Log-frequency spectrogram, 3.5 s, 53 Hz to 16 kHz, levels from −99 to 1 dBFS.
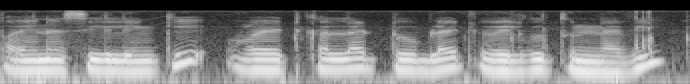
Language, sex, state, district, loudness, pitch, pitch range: Telugu, male, Telangana, Mahabubabad, -14 LUFS, 140 Hz, 130-150 Hz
